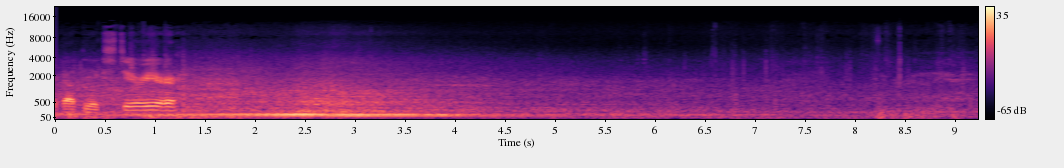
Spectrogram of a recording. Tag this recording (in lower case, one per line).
speech
walk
